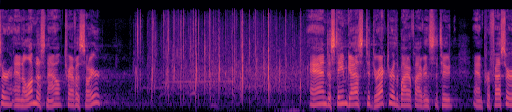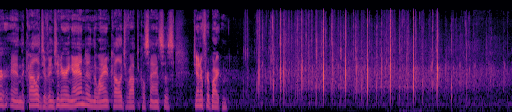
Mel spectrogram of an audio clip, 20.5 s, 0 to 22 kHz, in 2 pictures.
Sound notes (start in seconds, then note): 6.2 applause; 15.1 applause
